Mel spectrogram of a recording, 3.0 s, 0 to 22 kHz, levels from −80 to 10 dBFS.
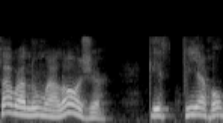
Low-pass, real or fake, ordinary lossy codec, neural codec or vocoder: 7.2 kHz; fake; none; codec, 24 kHz, 0.9 kbps, WavTokenizer, medium speech release version 1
